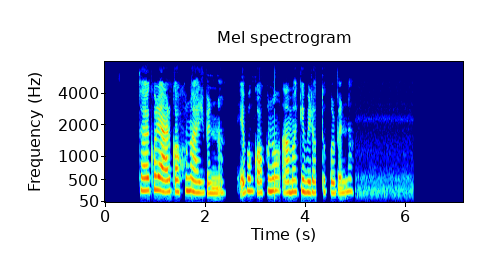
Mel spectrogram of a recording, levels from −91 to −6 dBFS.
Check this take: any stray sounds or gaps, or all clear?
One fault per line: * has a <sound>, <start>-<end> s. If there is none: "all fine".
all fine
